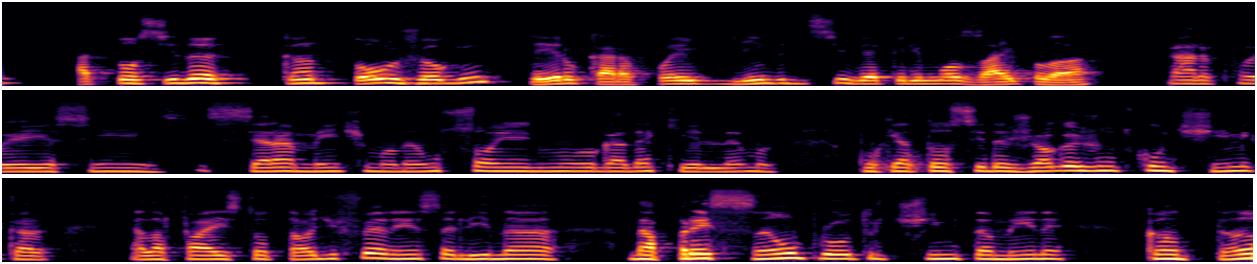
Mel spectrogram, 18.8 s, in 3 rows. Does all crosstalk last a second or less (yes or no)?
yes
